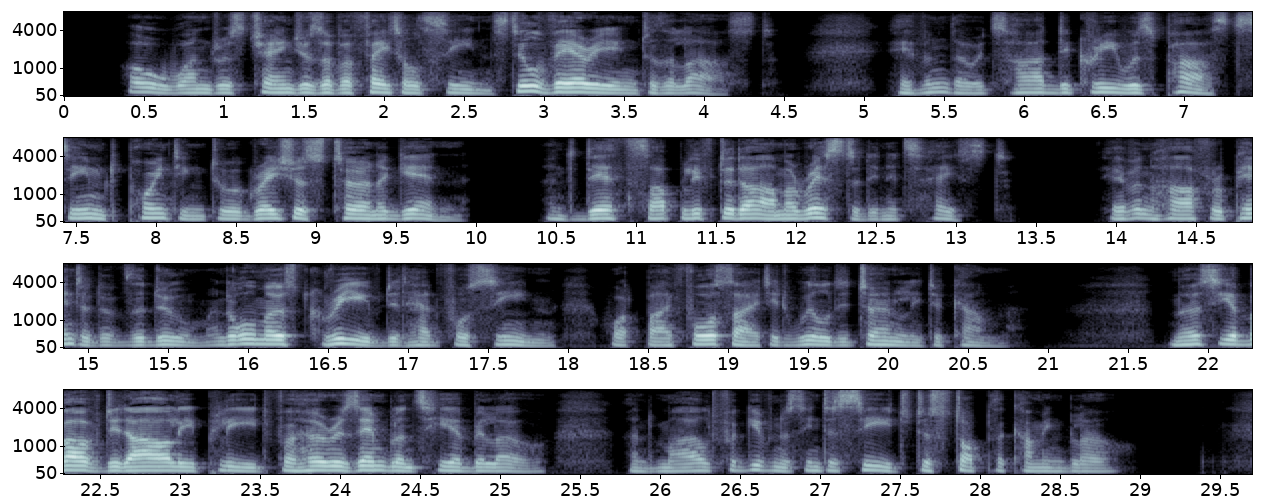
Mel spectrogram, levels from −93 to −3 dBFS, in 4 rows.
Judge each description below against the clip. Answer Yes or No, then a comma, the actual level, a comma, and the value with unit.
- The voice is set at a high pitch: No, low, 135 Hz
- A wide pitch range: No, average, 3.5 semitones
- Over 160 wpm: No, average, 145 wpm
